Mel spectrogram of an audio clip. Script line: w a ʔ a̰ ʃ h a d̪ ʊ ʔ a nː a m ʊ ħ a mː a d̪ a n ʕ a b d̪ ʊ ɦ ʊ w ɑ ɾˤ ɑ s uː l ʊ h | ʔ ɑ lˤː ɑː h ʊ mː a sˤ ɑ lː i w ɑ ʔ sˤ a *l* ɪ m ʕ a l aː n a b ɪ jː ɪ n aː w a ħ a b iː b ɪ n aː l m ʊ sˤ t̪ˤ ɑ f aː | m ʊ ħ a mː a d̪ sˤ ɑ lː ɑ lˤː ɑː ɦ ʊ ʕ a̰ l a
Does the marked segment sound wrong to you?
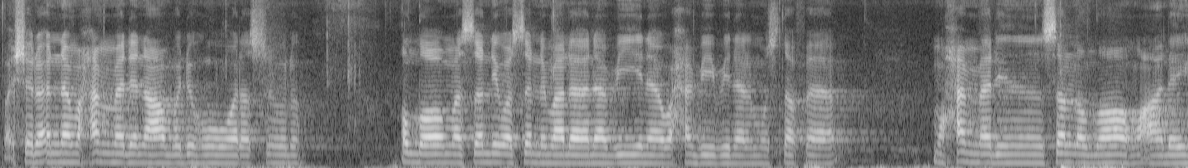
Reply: yes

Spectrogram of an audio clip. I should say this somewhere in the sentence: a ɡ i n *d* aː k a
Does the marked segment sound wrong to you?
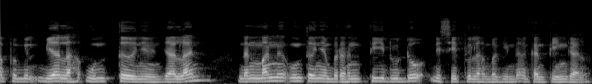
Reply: no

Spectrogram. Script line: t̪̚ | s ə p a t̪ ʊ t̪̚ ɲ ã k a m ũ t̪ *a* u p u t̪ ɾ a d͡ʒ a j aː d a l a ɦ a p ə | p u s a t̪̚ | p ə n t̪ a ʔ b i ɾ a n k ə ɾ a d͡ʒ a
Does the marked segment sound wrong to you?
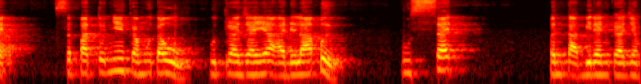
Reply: no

